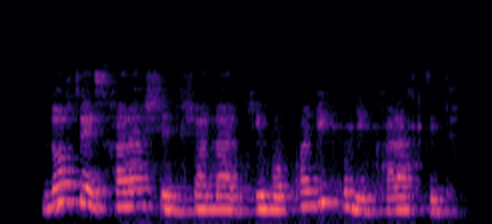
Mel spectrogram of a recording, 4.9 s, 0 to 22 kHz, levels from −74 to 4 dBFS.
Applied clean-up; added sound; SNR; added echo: neural separator model SepFormer DNS4.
